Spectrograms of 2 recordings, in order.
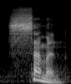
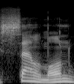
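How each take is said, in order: First: The L sound is silent. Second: The L sound is pronounced. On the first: The speaker calls it right. "it is actually silent" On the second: The speaker calls it wrong. "the temptation is to pronounce that L"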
